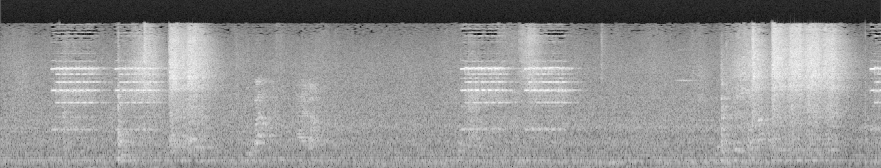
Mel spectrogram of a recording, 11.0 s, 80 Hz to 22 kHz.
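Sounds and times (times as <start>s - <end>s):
steady background noise: 0.0s - 11.0s
ringing electronic tones: 0.6s - 2.0s, 5.7s - 7.3s.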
